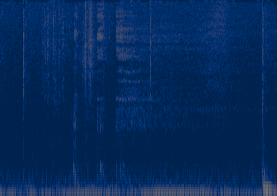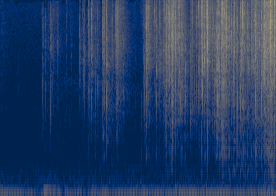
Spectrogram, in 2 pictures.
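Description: Trading-card pack wrapper crinkling and tearing open, loudest and densest in the last two seconds. A dull thump about two and a half seconds in.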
